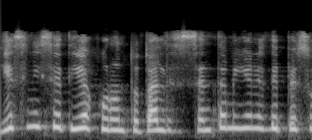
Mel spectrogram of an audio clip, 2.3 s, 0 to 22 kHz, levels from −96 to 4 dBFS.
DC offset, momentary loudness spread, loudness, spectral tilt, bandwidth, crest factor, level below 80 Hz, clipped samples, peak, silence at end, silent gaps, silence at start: under 0.1%; 3 LU; -23 LUFS; -1.5 dB/octave; 9.2 kHz; 14 dB; -72 dBFS; under 0.1%; -8 dBFS; 0 s; none; 0 s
